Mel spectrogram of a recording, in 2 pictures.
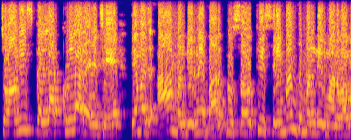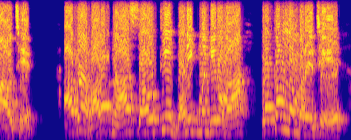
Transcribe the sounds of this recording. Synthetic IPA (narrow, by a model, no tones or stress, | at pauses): t͡ʃɔʋiskəlːakʰːʊlːaɾəɦet͡ʃʰet̪eməd͡ʒamənd̪iɾnebʱaɾət̪nũsəwt̪ʰiʃɾimənt̪mənd̪iɾmanʋamãaʋt͡ʃʰe | apɳabʱaɾət̪nasəwt̪ʰiɡʱəɽ̃ikmənd̪iɾomãpɾəkəmnəmbəɾet͡ʃʰe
